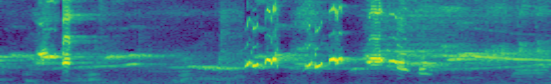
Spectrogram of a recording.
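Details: Oriental magpie-robin answering a rival in fighting song: harsh burst, a long thin whistle, then a cluster of sharp bright notes, with low murmuring voices beneath.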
